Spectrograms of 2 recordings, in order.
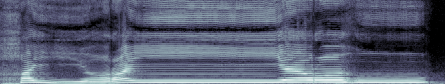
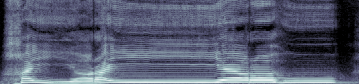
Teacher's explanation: avec le ya en faisant une nasalisation très complète, très longue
